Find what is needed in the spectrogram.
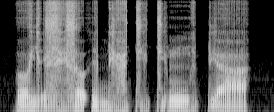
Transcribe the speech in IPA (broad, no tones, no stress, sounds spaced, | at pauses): ɤ j ḭ z e̤ z ɤ ʔ i bʲ a̤ tʲ ṳ tʲ ə̰ mː i̤ pʲ a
